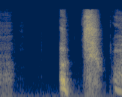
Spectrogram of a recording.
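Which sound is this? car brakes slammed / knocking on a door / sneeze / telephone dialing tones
sneeze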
